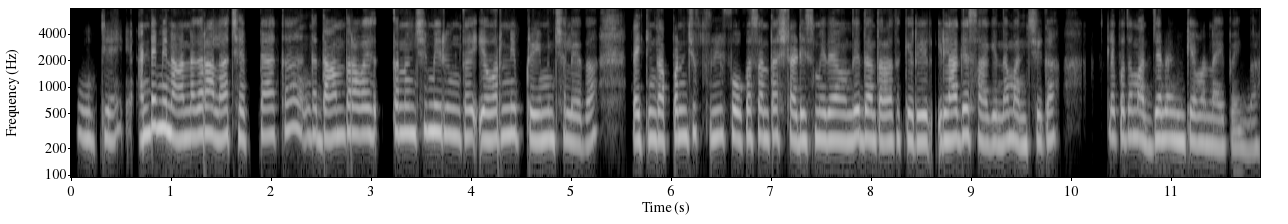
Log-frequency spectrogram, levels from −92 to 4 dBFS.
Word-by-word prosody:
Okay. 260 Hz, +1 st, -4 dB, 0.3 s
అంటే 295 Hz, +5 st, +5 dB
మీ 345 Hz, -, +8 dB
నాన్నగారు 275 Hz, +3 st, +2 dB
అలా 265 Hz, -1 st, +2 dB
చెప్పాక 280 Hz, +3 st, -3 dB, 0.2 s
ఇంక 275 Hz, +1 st, -4 dB
దాని 275 Hz, +2 st, +2 dB
తర్వాత 290 Hz, 0 st, -1 dB
నుంచి 300 Hz, +1 st, +2 dB
మీరు 305 Hz, -1 st, +4 dB
ఇంకా 275 Hz, 0 st, -2 dB, 0.2 s
ఎవరిని 275 Hz, +3 st, +1 dB
ప్రేమించలేదా? 250 Hz, -2 st, 0 dB, 0.4 s
లైకింకా 255 Hz, +1 st, +1 dB
అప్పటినుంచి 270 Hz, +3 st, -1 dB
ఫుల్ 275 Hz, +1 st, -2 dB
ఫోకసంతా 270 Hz, +1 st, 0 dB
స్టడీస్ 245 Hz, 0 st, 0 dB
మీదే 250 Hz, 0 st, +2 dB
ఉంది 255 Hz, +3 st, +2 dB
దాని 250 Hz, -1 st, 0 dB
తర్వాత 240 Hz, +1 st, -1 dB
కెరీర్. 240 Hz, -1 st, +2 dB
ఇలాగే 260 Hz, +3 st, +3 dB
సాగిందా 235 Hz, 0 st, -2 dB
మంచిగా? 240 Hz, +3 st, -3 dB, 0.6 s
లేపోతే 265 Hz, +1 st, -3 dB
మధ్యలో 255 Hz, +2 st, +1 dB
ఇంకేమన్నా 235 Hz, -2 st, -2 dB
అయిపోయిందా? 205 Hz, -1 st, -10 dB
260 Hz, 155 wpm, -28 LUFS, 245-275 Hz, 0.6 s, మీ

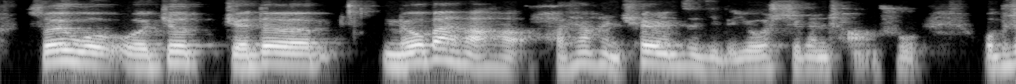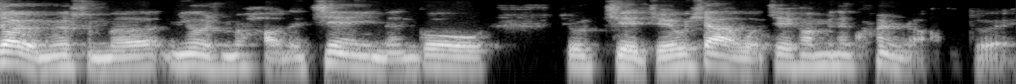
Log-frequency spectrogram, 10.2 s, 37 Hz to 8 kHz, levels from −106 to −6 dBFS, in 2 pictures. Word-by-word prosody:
所 155 Hz, +2 st, +5 dB
以 -, -, +6 dB
我 145 Hz, -4 st, +4 dB
我 120 Hz, -2 st, +2 dB
就 145 Hz, +3 st, +2 dB, 0.2 s
觉 120 Hz, -1 st, +3 dB
得 135 Hz, -2 st, +7 dB, 0.4 s
没 125 Hz, +1 st, 0 dB
有 150 Hz, -, +7 dB
办 175 Hz, -2 st, +4 dB
法 -, -, +2 dB
好 -, -, -6 dB
好 -, -, -7 dB
像 145 Hz, +1 st, -5 dB
很 140 Hz, -, -5 dB
确 -, -, -1 dB
认 135 Hz, -4 st, +5 dB
自 120 Hz, -3 st, -7 dB
己 100 Hz, -, -8 dB
的 90 Hz, 0 st, -11 dB
优 105 Hz, +2 st, -3 dB
势 110 Hz, -, -7 dB
跟 105 Hz, -, -5 dB
长 -, -, -10 dB
处， -, -, -13 dB, 0.3 s
我 -, -, -4 dB
不 120 Hz, -, -6 dB
知 155 Hz, -, +5 dB
道 145 Hz, -, +7 dB
有 -, -, +4 dB
没 110 Hz, -, -2 dB
有 120 Hz, -, -1 dB
什 120 Hz, -, -8 dB
么 105 Hz, +3 st, -1 dB
你 125 Hz, -, -2 dB
有 130 Hz, -, 0 dB
什 110 Hz, -, -6 dB
么 115 Hz, +1 st, -4 dB
好 115 Hz, -, -5 dB
的 -, -, -9 dB
建 135 Hz, -2 st, -1 dB
议 110 Hz, -, -4 dB
能 95 Hz, 0 st, -5 dB
够 110 Hz, -2 st, 0 dB, 0.3 s
就 115 Hz, -, -6 dB
是 115 Hz, -, -9 dB
解 115 Hz, -3 st, 0 dB
决 110 Hz, +3 st, -1 dB
一 125 Hz, -, -4 dB
下 -, -, +4 dB
我 95 Hz, -2 st, -5 dB
这 125 Hz, -2 st, -4 dB
方 120 Hz, 0 st, -3 dB
面 125 Hz, +1 st, -5 dB
的 120 Hz, -, -5 dB
困 -, -, -7 dB
扰， -, -, -13 dB, 0.2 s
对。 445 Hz, -, -11 dB
120 Hz, 340 characters per minute, -24 LUFS, 110-135 Hz, 0.4 s, 得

